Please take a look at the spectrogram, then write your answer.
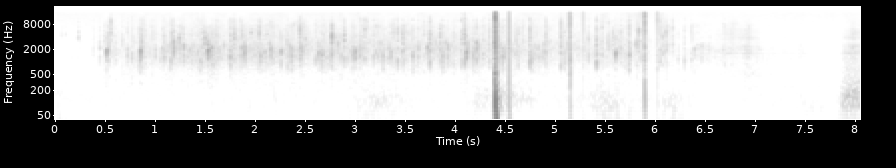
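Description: Clapping from a livestreamed university audience for a speaker, a dense patter that holds steady, carries a few sharp loud cracks, then thins and dies away to near silence.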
